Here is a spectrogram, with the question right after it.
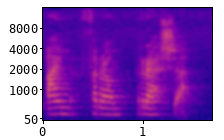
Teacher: foreign accent so somebody from Russia might say I'm from Russia that's called a rolling r that sounds like a foreign accent to American speakers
